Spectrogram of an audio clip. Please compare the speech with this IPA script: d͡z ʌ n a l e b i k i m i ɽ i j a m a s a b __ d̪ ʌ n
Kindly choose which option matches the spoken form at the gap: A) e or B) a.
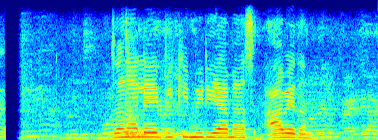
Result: A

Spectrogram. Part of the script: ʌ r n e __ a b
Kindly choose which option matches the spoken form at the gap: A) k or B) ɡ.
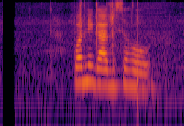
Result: B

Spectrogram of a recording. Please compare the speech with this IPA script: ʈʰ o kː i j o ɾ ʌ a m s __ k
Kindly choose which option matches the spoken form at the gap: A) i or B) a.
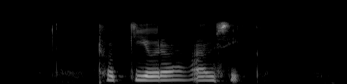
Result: A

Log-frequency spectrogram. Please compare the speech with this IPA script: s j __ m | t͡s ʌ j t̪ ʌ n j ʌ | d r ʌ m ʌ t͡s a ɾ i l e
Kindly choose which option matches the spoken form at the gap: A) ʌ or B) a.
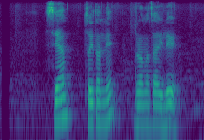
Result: B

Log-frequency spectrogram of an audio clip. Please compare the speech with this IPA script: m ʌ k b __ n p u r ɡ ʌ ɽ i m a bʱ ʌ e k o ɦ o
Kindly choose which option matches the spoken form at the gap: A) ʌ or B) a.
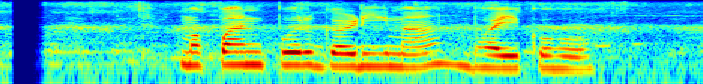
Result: B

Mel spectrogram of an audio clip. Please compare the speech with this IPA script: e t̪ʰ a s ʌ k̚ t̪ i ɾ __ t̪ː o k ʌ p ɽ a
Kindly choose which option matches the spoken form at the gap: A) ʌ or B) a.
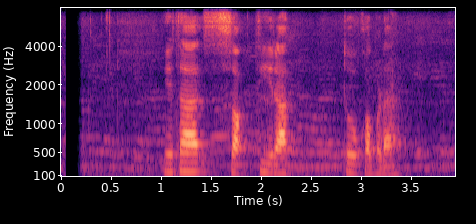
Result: B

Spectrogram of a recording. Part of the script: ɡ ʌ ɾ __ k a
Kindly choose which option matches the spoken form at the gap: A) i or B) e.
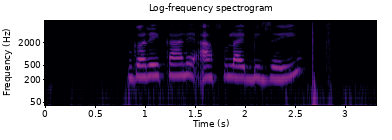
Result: B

